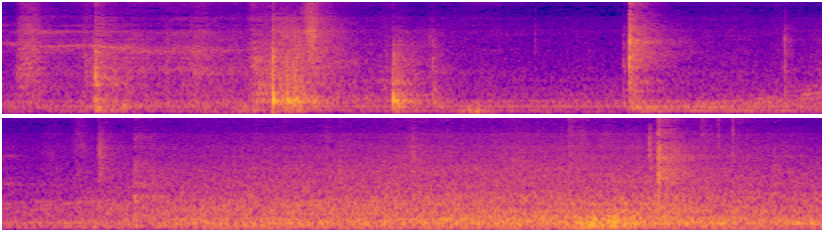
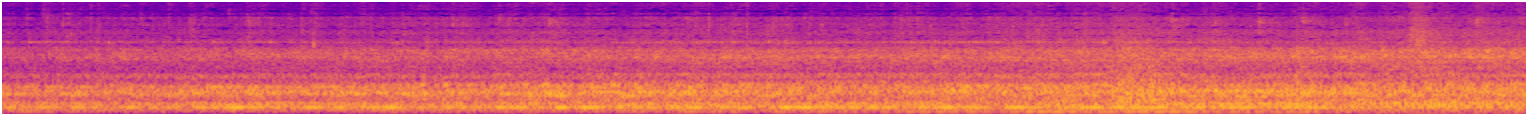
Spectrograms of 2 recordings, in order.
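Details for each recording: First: Window AC fan motor after repair of fan motor sound problem: a few clunks at switch-on, then smooth, even whoosh with no rattle or hum; normal fan motor running. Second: Window AC fan motor running, cooling otherwise fine; steady hum with a rough, gritty rumble and faint whirring, very loud because the motor's bearings are worn; motor then opened for bearing replacement.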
